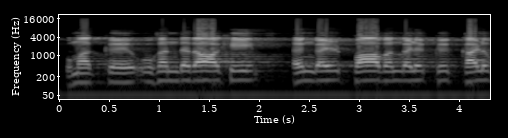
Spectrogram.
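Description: A priest's male voice chanting a Tamil Mass prayer in a level recitative, the phrases held on steady notes, with a brief pause about halfway.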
